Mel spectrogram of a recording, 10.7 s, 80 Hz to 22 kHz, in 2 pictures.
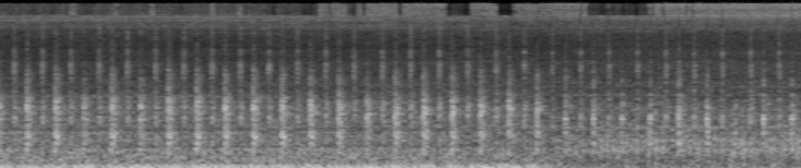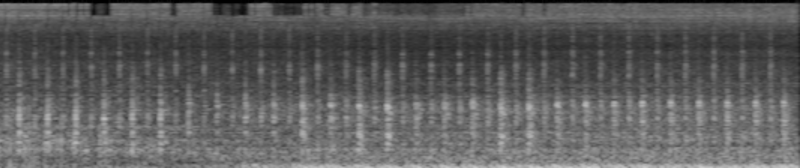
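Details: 2002 Dodge Dakota 4.7 L at idle: regular light tick about 158 per minute keeping pace with the engine; lifter noise or piston slap suspected, not confirmed.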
